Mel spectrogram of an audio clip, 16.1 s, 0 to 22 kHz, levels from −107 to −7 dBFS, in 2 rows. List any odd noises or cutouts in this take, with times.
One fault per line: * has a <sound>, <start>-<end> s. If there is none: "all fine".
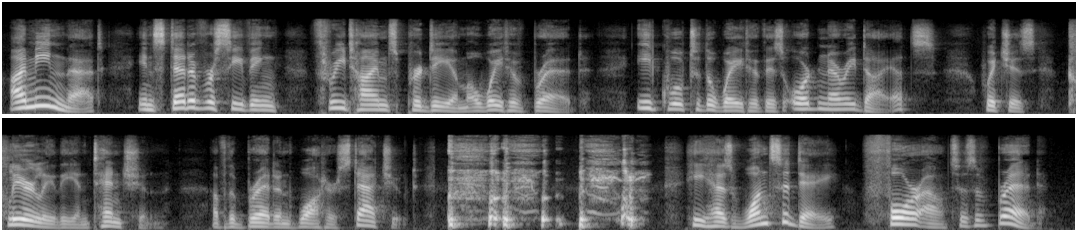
* has a cough, 11.4-12.9 s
